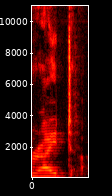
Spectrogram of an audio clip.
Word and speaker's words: wrong: ডাব্লিউ এর পরে এইচ অথবা আর থাকলে ডাব্লিউর উচ্চারণ হয় না, অর্থাৎ সেটি সাইলেন্ট থাকে। যেমন right, WRIT right, WRONG রং, WHO হু, WRESTLING wrestling.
